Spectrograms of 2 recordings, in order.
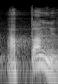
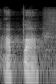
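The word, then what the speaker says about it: אבא: 아버지라는 날인가 알아 뭐 발음은 아빠 아빠 우리말의 아빠 랑 비슷한데 우리는 아빠는 애기들이 빠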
